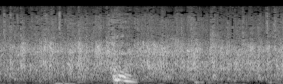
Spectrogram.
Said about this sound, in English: Let's give him a quick little round of applause.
